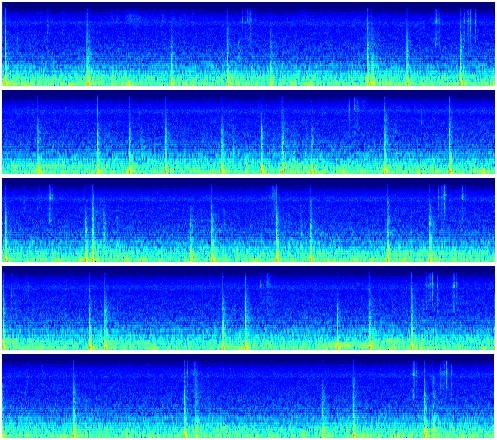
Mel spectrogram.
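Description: Fireworks display: a dense, irregular barrage of sharp bangs and crackles, several a second, over a continuous low rumble of booms.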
